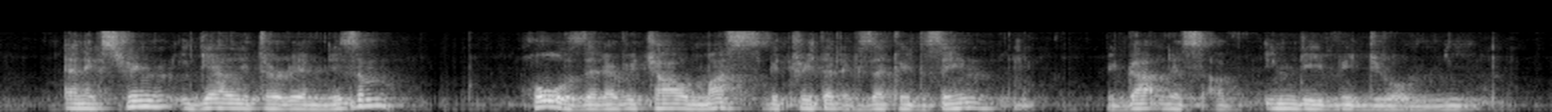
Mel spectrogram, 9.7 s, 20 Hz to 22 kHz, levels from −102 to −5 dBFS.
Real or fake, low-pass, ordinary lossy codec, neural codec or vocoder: fake; none; none; codec, 16 kHz, 4.8 kbps, FACodec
